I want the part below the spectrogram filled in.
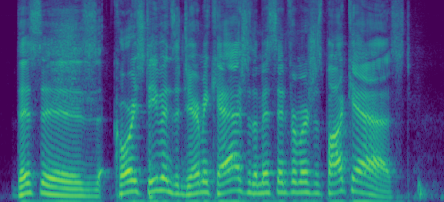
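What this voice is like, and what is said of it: Exaggerated radio announcer voice. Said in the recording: “why are you doing radio voice?”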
